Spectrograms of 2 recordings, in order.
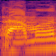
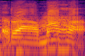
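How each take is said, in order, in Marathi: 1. शेवटचा विसर्ग एक छोटा, तुटका 'h' आहे. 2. शेवटचा विसर्ग 'haa' असा लांबवलेला आहे. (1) "रामह रामह नाही" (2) "असं थोडं लांबवायचं"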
